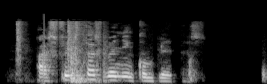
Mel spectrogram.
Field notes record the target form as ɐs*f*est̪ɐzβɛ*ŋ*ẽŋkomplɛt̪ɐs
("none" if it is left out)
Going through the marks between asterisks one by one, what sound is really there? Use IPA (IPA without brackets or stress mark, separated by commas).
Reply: f, ɲ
